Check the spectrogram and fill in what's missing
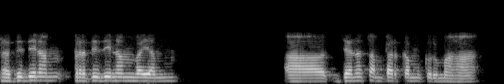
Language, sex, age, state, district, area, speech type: Sanskrit, male, 30-45, Telangana, Ranga Reddy, urban, conversation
